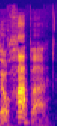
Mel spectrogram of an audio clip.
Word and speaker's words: Orapa: and it's spelled O-R-A-P-A. And I said to him, I'm like, oh, thank you. Oh, I really like that album you got by Orapa. And he's like, oh, no, it's Ojapa.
